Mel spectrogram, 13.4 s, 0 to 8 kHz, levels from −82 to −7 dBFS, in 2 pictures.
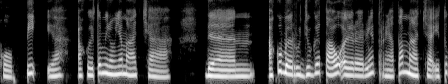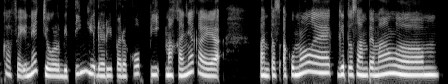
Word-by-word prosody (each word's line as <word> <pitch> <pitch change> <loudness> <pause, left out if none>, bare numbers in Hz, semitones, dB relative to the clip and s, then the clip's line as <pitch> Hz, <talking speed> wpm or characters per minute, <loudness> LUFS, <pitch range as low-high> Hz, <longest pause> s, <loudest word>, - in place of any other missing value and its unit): kopi 185 - -5 0.2
yah, 190 +2 -2 0.2
aku 205 +2 -2
itu 275 - -2
minumnya 250 -1 +2
matcha. 185 -7 -3 0.5
Dan 185 -1 +1 0.2
aku 215 +10 +1
baru 230 -5 +3
juga 235 +7 -1
tahu 245 +3 +3
akhir-akhir 205 -3 0
ini 265 - 0
ternyata 190 +5 -5
matcha 210 -8 +1
itu 185 +10 -7
kafeinnya 210 - -2
jauh 195 -4 +2
lebih 180 -1 -1
tinggi 275 +1 0
daripada 195 -1 -1
kopi. 230 -3 -5
Makanya 215 +5 +2
kayak 205 -8 +1 0.6
pantes 210 -1 0
aku 210 +1 -1
melek 280 +1 +3
gitu 230 0 +2
sampai 220 -1 +2
malam. 225 -2 +4
220 Hz, 135 wpm, -16 LUFS, 195-250 Hz, 0.6 s, malam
